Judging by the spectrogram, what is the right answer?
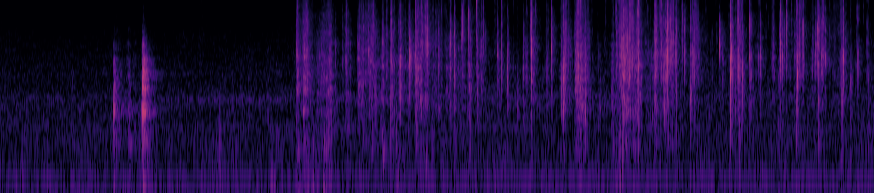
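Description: A green plastic ration wrapper being crinkled and torn open by hand: a dense, crackly run from about three seconds in to near the end. About a second in come a couple of sharp taps.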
